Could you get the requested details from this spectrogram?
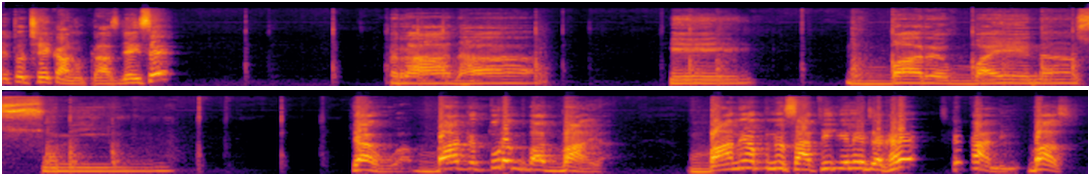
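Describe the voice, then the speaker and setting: A woman's voice: fairly high pitch, a little mellow. A woman teaching a grammar lesson, explaining with everyday examples, asking rhetorical questions and repeating key points with emphasis. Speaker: Hindi literature teacher. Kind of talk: classroom-style grammar lesson.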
